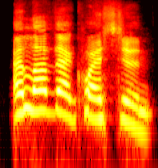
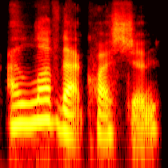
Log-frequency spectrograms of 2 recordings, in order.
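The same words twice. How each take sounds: First: Loud, high I love that question with love hammered; over-eager canned stall; overdone placeholder. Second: Soft, even I love that question; relaxed sincere stall; calm placeholder. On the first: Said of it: "You can't go". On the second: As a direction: say I love that question quietly to buy time. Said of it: "you can put in the placeholder". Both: Shown as a demonstration.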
